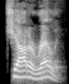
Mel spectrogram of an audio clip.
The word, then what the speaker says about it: Ciattarelli: studied in college and assume the correct Italian pronunciation here is Ciattarelli.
